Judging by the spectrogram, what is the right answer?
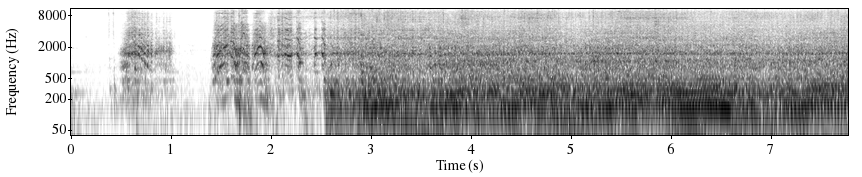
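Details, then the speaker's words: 2014 Linhai Big Horn 400 UTV, about 1100 miles, sat for years, missing key switch, run on portable ignition system with starting fluid: short cranking bursts, catches after about two seconds, settles into a steady busy run. "I'll give it a couple hootsu starting fluid turn it over right here we'll see if we can't get this thing running it has starting fluid it has ignition and let's see what it wants to do"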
